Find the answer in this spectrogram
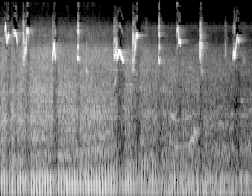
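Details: Olive-backed sunbird song used as a lure: thin, high chirps and quick slurred twitters in uneven bursts, with a low droning hum throughout.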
